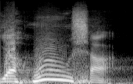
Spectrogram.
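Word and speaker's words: יהושע: wa Sin Ayin membacanya Bukan yahua tapi yahusha kenapa karena ada huruf wau di tengah-tengahnya Yod he dibaca yah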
